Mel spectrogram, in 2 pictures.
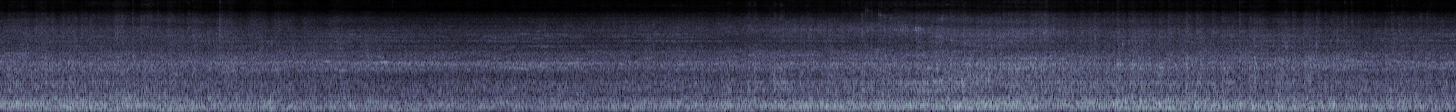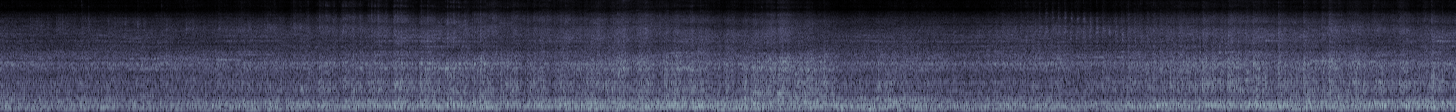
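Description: Loaded-or-empty coal train's gondola and hopper cars rolling past at close range: a steady, loud noise of steel wheels on rail, with repeated clicking of wheels over the rail joints, swelling and easing slightly as cars go by.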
